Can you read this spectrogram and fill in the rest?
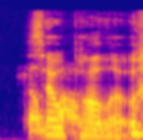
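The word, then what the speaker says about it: São Paulo: Did I say it right? – Sao Paulo. – Yeah. Okay, thank you. – Perfect.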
